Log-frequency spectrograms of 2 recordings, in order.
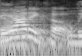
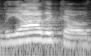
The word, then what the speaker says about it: Liatiko: Liatiko. – Liatiko, there Liatiko.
